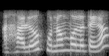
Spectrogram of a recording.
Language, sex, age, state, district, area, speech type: Marathi, female, 30-45, Maharashtra, Yavatmal, rural, conversation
